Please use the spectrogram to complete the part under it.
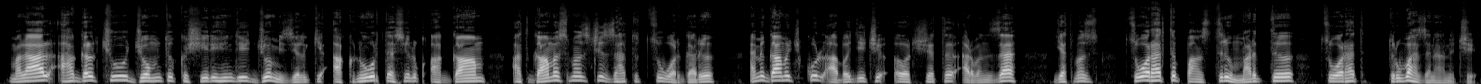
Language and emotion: Kashmiri, neutral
